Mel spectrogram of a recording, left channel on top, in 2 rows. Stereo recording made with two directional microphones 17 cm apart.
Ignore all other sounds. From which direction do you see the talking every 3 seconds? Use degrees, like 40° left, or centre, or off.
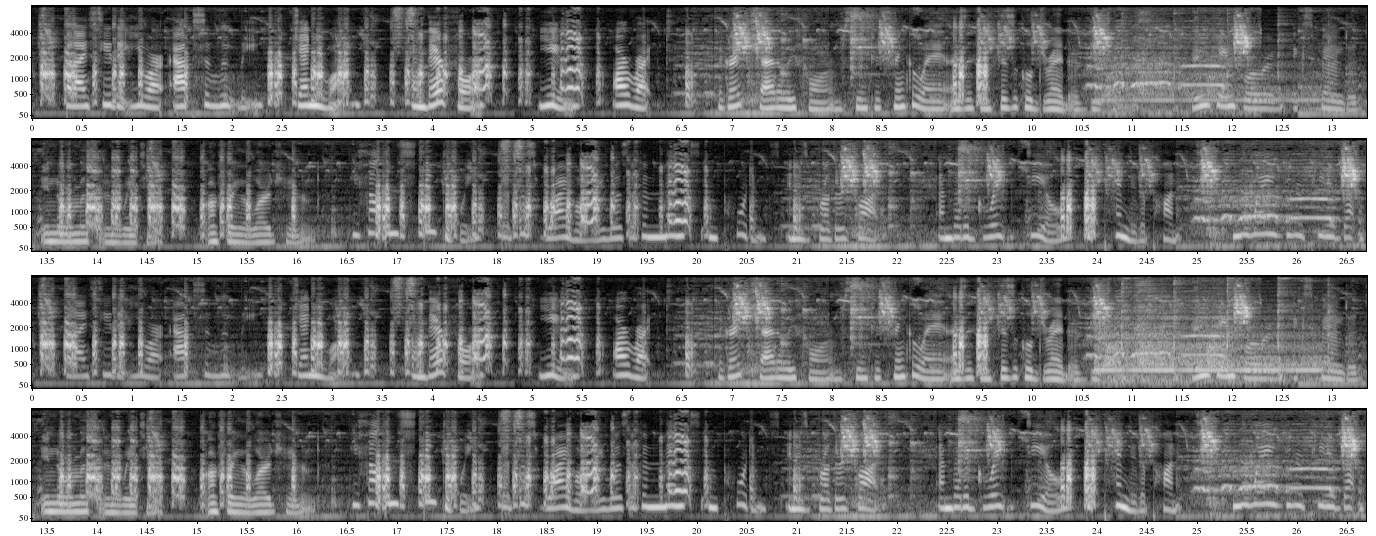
50° left, 30° left, 10° left, centre, 10° right, 20° right, 20° right, 20° right, 20° right.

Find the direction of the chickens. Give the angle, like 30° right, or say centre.
centre.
